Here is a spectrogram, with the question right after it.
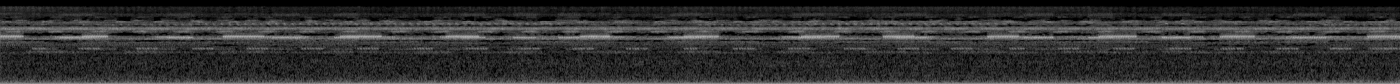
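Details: Evening park crickets keep up a continuous shrill chorus, with overlapping high trills and a regular pulsing rhythm roughly every second, above soft broadband environmental noise.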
